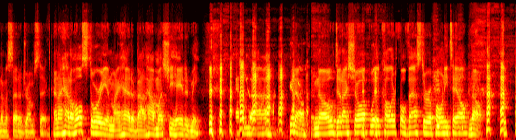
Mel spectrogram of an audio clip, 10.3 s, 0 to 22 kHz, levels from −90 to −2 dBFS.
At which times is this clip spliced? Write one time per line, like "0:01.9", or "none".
0:00.9
0:06.3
